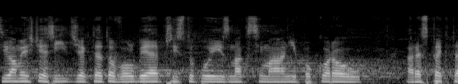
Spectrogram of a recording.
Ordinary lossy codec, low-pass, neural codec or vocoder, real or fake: AAC, 64 kbps; 9.9 kHz; vocoder, 24 kHz, 100 mel bands, Vocos; fake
